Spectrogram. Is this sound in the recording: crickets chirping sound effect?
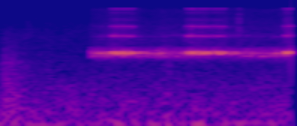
yes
